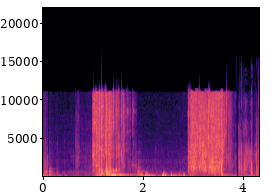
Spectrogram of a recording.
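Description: A car tyre crushes crackling paper objects.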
